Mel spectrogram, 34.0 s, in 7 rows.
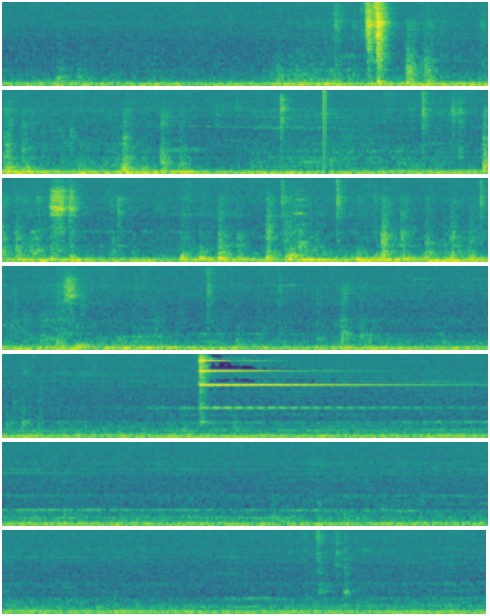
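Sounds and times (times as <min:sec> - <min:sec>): train rumble with wheel clatter: 0:00.0 - 0:34.0
multi-pitch ringing tone: 0:21.4 - 0:24.6.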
